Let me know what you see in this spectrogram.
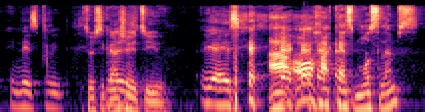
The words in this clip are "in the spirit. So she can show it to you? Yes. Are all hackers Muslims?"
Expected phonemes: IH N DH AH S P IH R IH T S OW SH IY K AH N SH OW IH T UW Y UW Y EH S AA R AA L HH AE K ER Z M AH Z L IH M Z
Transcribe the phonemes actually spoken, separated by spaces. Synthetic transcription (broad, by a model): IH N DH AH S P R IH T S OW SH IY K AH N SH OW IH T UW Y UW Y EH S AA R AA L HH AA K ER S M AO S L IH M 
